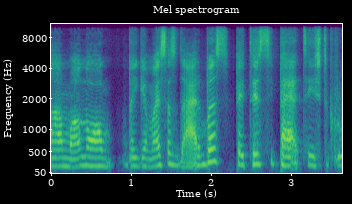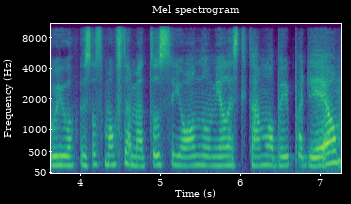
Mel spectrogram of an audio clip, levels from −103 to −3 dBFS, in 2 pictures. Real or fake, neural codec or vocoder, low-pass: fake; codec, 16 kHz in and 24 kHz out, 0.9 kbps, LongCat-Audio-Codec, fine tuned four codebook decoder; 9.9 kHz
